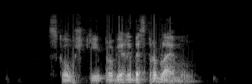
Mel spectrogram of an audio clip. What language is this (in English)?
Czech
